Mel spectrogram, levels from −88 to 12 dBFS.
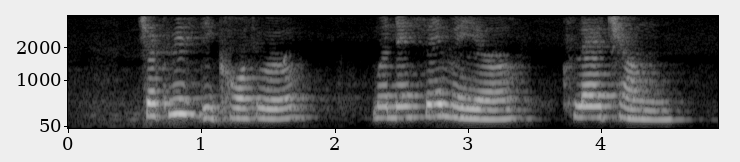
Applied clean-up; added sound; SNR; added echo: neural mask model Resemble Enhance denoiser.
